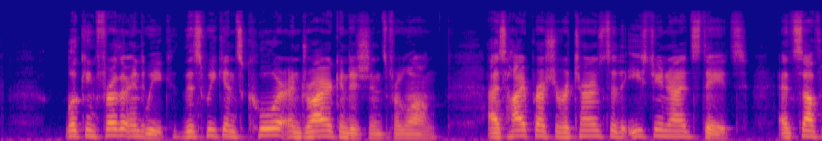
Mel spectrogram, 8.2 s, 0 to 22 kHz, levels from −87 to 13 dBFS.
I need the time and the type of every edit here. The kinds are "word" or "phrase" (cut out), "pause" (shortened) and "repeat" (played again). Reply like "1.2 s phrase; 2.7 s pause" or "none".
1.4 s word; 3.9 s phrase

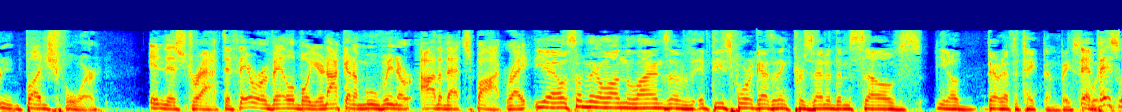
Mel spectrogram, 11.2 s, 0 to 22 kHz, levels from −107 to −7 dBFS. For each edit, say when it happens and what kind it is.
9.2 s word

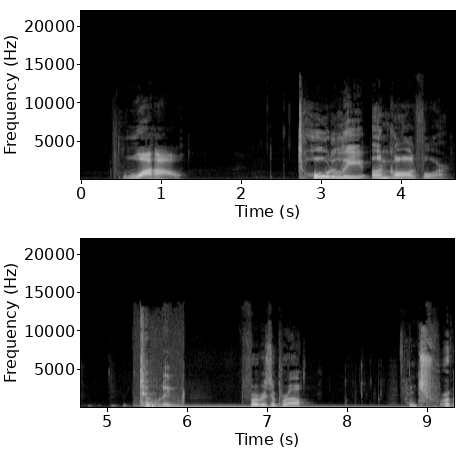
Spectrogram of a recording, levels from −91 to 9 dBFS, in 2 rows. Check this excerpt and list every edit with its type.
none

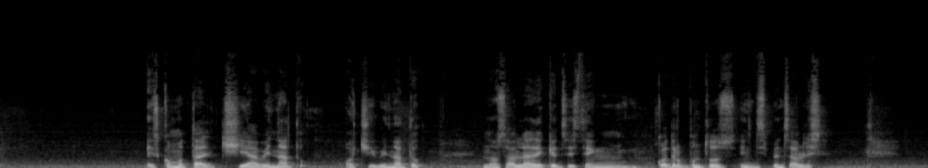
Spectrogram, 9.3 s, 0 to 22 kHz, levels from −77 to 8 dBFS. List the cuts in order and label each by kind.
6.5 s word

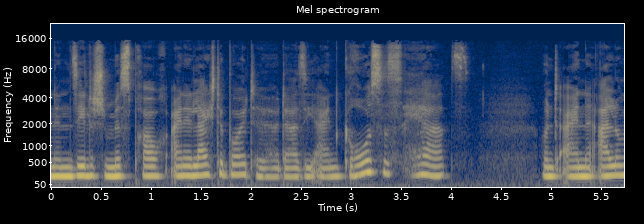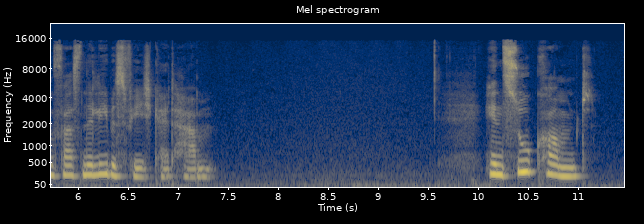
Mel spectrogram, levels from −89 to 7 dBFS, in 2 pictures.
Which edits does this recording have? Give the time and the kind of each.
none

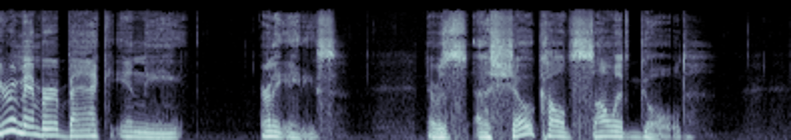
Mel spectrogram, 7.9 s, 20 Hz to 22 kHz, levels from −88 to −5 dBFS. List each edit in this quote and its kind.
none

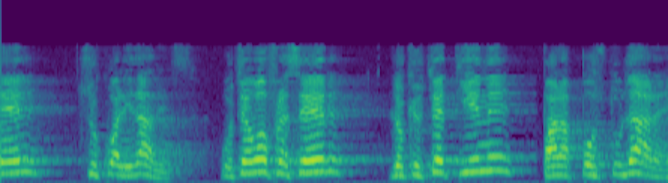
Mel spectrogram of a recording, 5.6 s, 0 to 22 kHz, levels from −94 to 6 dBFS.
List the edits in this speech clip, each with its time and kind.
1.7 s pause; 4.5 s pause

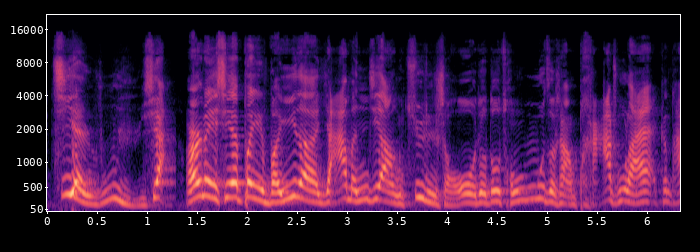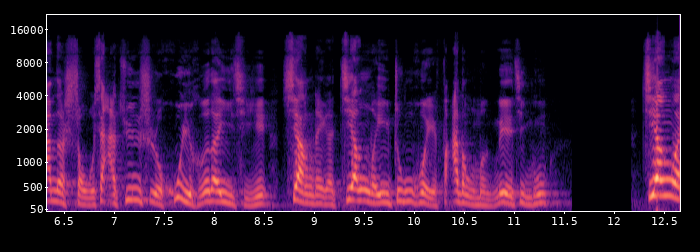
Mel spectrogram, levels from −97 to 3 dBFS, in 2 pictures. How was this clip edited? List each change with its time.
1.3 s pause; 8.6 s pause

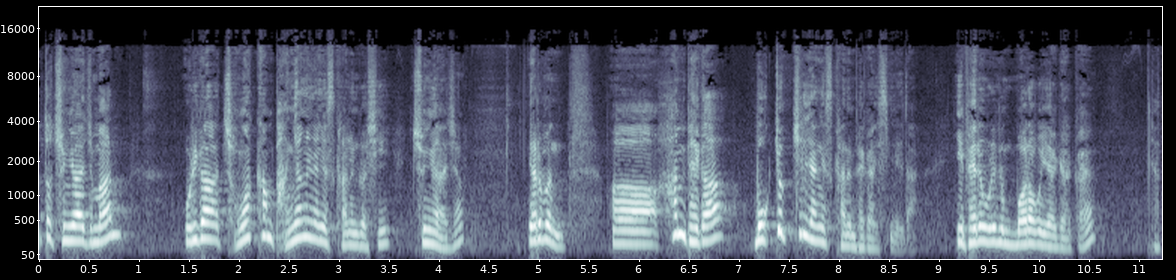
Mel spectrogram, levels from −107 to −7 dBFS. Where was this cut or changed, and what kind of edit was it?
none

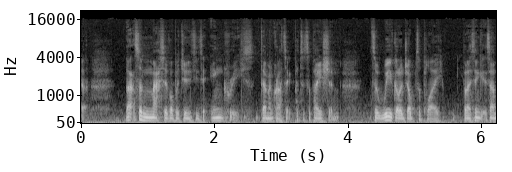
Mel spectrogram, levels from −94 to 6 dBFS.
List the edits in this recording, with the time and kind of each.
none

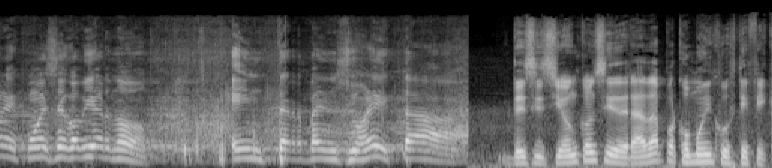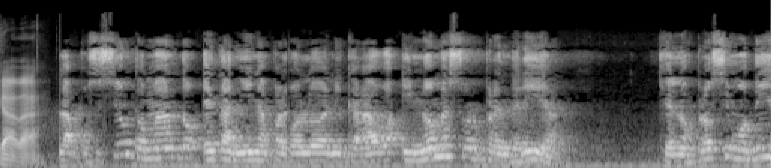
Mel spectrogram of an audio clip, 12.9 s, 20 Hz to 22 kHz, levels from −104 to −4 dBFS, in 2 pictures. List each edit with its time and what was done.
5.6 s phrase; 6.9 s pause; 7.6 s phrase; 8.8 s word; 11.9 s pause

